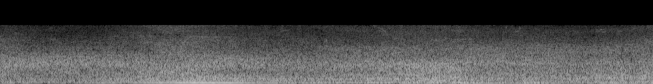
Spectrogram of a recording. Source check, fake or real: real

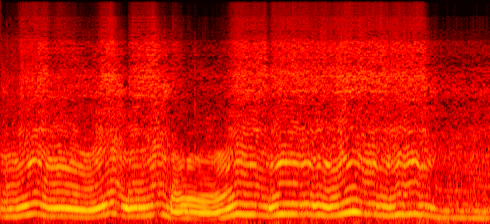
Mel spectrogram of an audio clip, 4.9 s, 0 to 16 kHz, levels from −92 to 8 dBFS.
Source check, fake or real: real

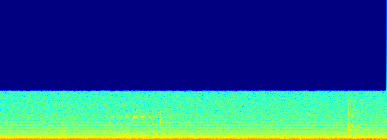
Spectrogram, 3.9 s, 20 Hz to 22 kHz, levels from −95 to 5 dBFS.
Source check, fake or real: real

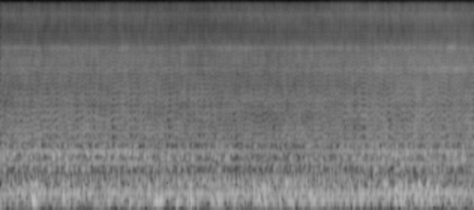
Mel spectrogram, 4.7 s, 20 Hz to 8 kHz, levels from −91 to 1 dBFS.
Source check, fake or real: fake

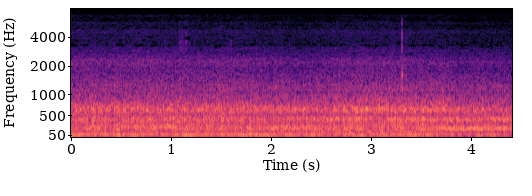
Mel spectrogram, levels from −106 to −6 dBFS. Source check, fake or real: fake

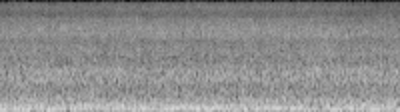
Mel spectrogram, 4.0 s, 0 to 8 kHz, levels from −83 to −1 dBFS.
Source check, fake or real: fake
